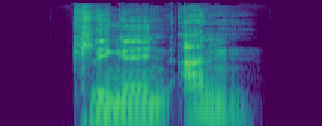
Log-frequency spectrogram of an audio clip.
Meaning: inflection of anklingeln: 1. first/third-person plural present 2. first/third-person plural subjunctive I
- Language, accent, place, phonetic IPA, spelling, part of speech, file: German, Germany, Berlin, [ˌklɪŋl̩n ˈan], klingeln an, verb, De-klingeln an.ogg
